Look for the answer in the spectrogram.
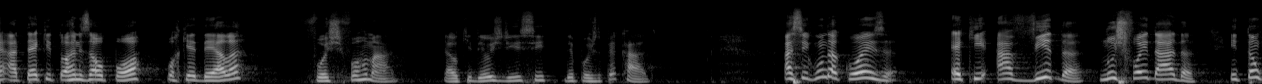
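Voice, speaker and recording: A man with a Brazilian Portuguese accent preaching a sermon as pastor of a church, teaching step by step and asking the congregation questions. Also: very high voice. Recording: long reverb of a church hall.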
